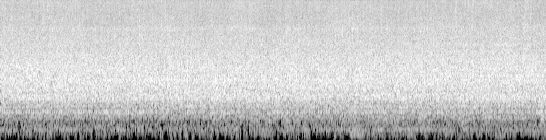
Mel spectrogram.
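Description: Pumpkin cubes with tomato and onion sizzling in oil in a pan, a steady even hiss.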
